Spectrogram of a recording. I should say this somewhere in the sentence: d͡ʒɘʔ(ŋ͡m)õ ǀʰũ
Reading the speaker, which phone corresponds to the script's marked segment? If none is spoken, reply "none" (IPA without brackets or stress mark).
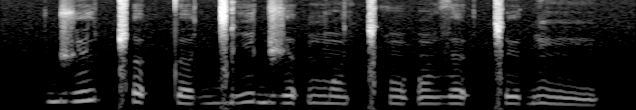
ŋ͡m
